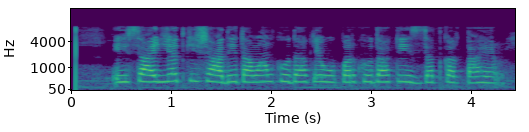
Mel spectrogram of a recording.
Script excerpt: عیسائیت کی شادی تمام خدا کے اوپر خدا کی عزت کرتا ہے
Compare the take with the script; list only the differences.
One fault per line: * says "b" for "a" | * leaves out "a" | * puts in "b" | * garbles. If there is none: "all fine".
all fine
